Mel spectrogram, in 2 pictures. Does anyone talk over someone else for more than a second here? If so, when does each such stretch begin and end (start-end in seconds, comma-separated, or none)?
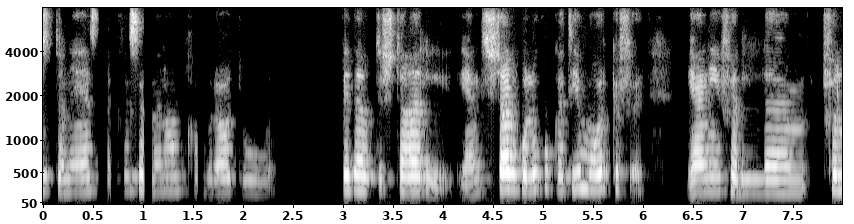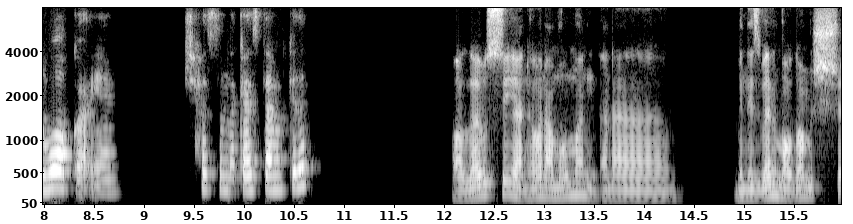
none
